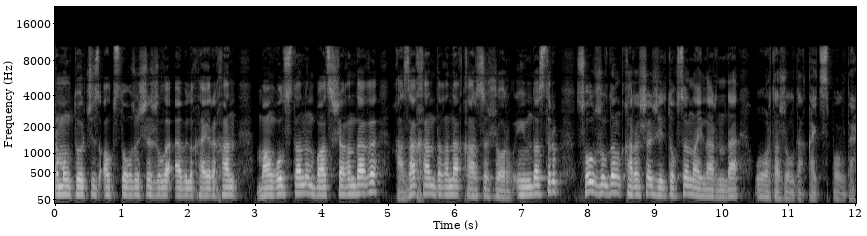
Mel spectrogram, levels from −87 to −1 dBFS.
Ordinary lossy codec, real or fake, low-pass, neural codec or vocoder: none; real; none; none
